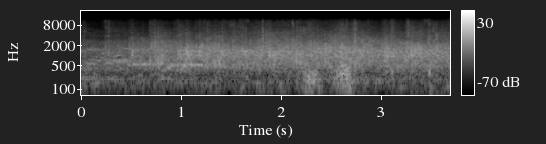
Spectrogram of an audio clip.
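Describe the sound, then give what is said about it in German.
Steady audience applause, a dense wash of many hands clapping at a fairly even level throughout, without any voices standing out. “Ja, doch, aber kurz, ich hätte das ruhig klatschen können.”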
